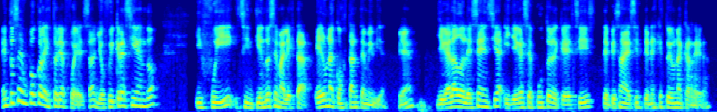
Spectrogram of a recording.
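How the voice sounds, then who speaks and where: Animated and quick, with a sharp tone and medium pitch, this young man from Venezuela recounts his life thoughtfully in an interview. His accent mixes Venezuelan, Colombian and Argentine Spanish, and he shares anecdotes while imitating childhood voices.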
